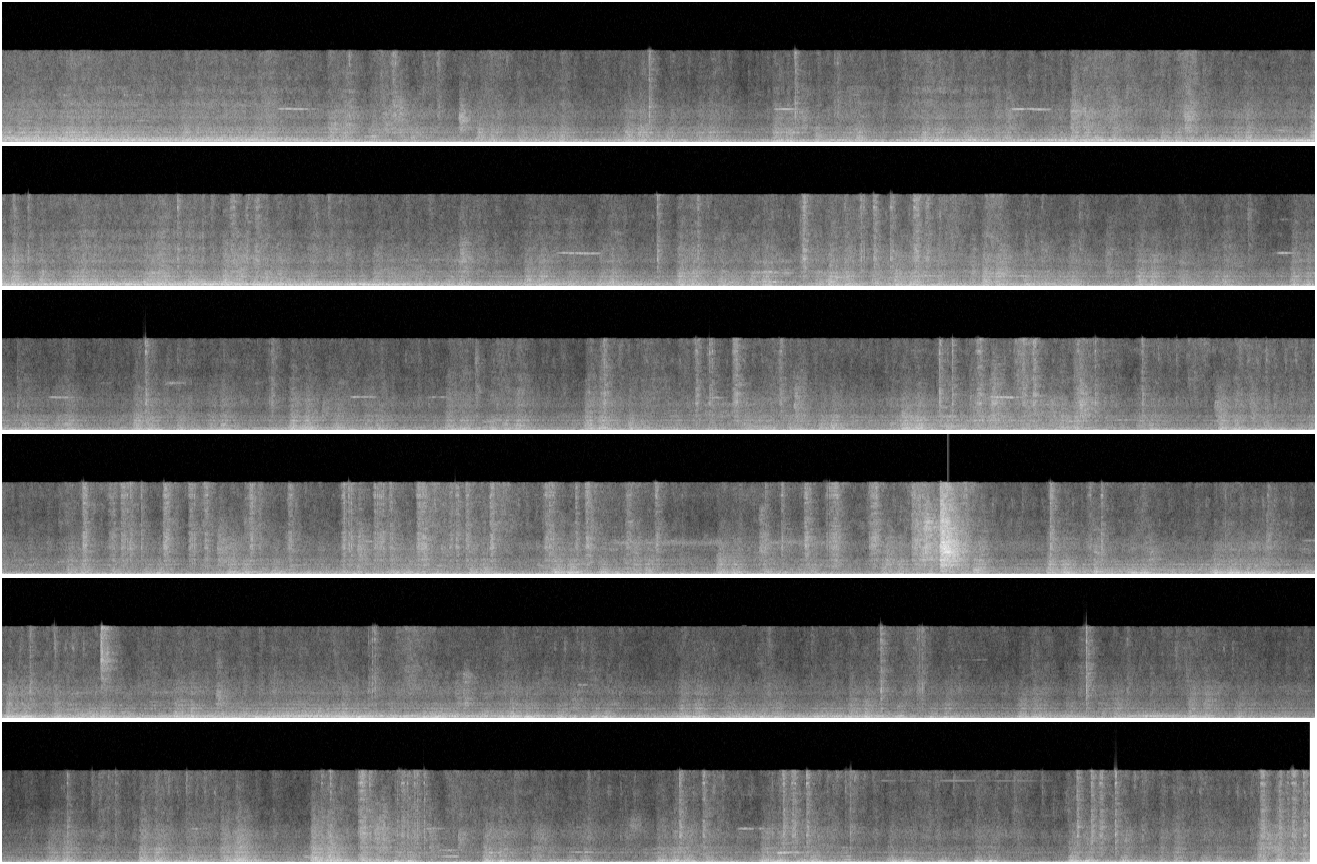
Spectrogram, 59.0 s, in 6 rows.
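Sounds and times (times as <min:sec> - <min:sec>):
clickety-clack of rail joints: 0:00.0 - 0:59.0
train wheels rumbling on track: 0:00.0 - 0:59.0.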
